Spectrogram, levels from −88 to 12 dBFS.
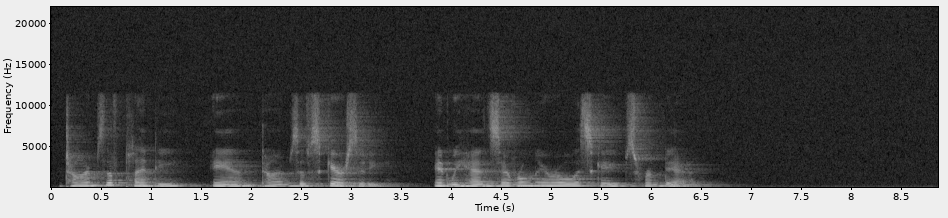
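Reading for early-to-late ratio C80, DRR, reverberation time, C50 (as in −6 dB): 13.0 dB, 8.0 dB, 1.0 s, 11.0 dB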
